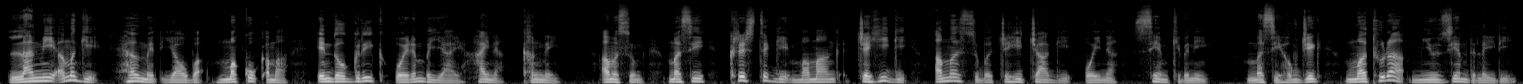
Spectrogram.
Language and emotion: Manipuri, neutral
